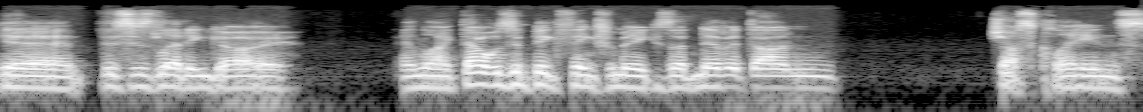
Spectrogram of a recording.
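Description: With an Australian accent, a man talks at a moderate pace in a medium pitch, his dark, mellow tone flat and monotone, broken by long, frequent pauses, in a dry, close sound with no echo. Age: 30s. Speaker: metal band vocalist. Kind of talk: casual chat.

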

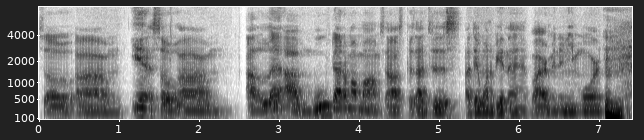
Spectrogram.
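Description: A man at a moderate pace, hardly any pauses, ordinary pitch variation and noticeable background noise. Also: medium pitch for a man. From Detroit, Michigan. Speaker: podcast host, university student. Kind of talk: casual chat, faith testimony.

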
